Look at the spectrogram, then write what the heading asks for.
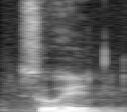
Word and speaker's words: Suhail: Suhail.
